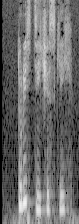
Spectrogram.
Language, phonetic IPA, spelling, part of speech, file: Russian, [tʊrʲɪˈsʲtʲit͡ɕɪskʲɪj], туристический, adjective, Ru-туристический.ogg
- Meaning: tourist, touristic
